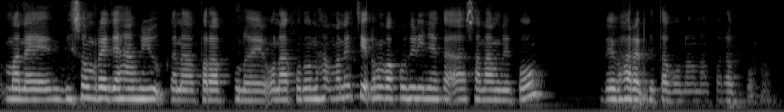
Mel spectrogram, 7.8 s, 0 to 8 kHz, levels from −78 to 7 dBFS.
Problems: none marked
